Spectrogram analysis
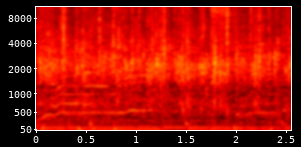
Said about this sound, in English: You can clap.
